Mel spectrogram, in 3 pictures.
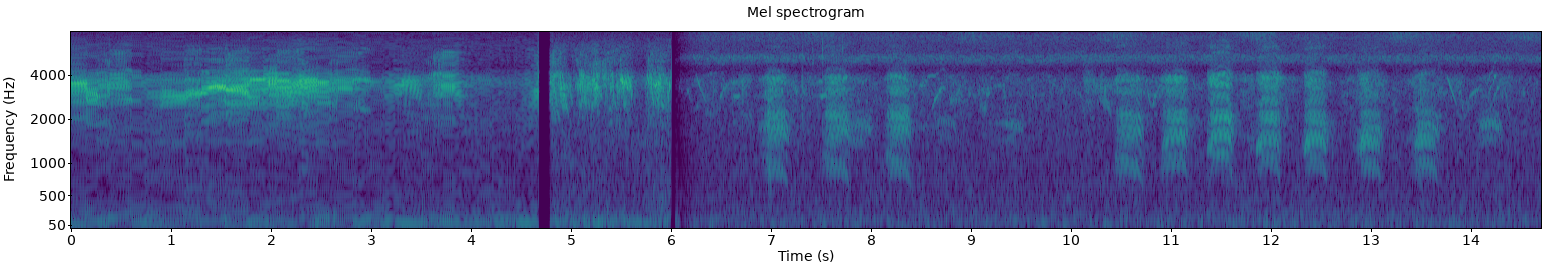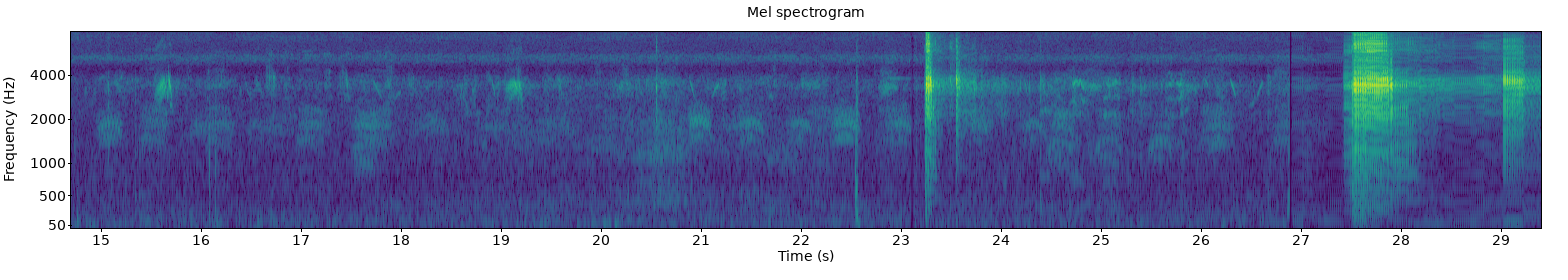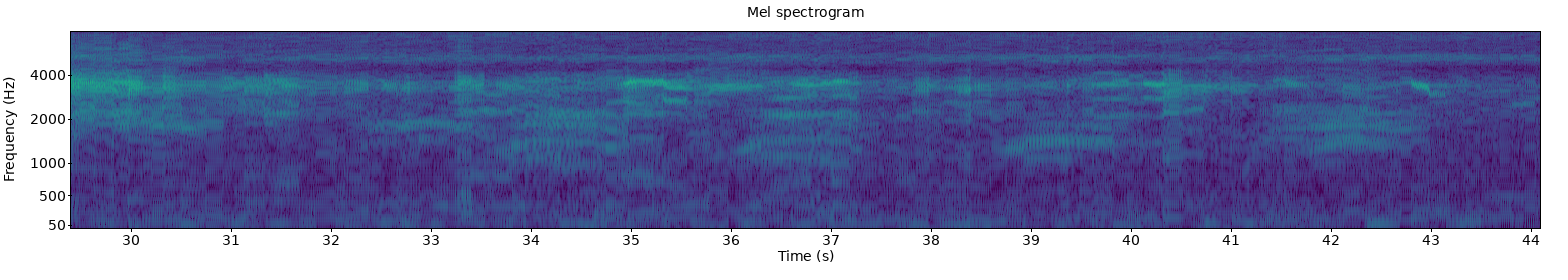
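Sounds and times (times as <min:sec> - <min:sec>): birds calling: 0:04.8 - 0:31.4
sharp crack: 0:22.6 - 0:24.5, 0:27.4 - 0:30.0.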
